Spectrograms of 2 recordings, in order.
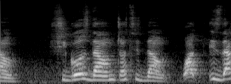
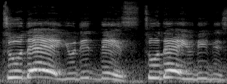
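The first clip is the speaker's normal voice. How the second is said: mock ledger-keeper; 6 semitones higher than usual. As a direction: read faults off a ledger. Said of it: "they bought a book".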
